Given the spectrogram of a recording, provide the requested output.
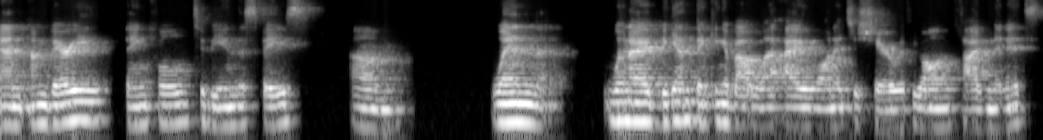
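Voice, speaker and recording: A man with an American accent and a plain, everyday voice speaks at a fairly slow pace, with medium pitch and fairly even intonation. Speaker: medical student. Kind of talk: panel talk.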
